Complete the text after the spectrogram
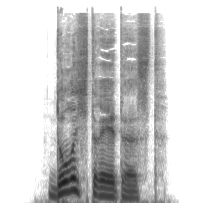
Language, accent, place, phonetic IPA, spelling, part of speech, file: German, Germany, Berlin, [ˈdʊʁçˌdʁeːtəst], durchdrehtest, verb, De-durchdrehtest.ogg
- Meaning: inflection of durchdrehen: 1. second-person singular dependent preterite 2. second-person singular dependent subjunctive II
